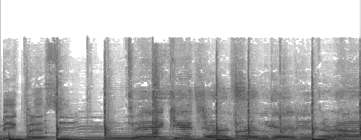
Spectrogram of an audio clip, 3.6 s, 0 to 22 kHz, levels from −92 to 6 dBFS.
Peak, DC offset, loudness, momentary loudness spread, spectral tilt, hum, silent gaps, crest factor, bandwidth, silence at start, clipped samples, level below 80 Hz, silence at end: 0 dBFS; under 0.1%; -16 LUFS; 4 LU; -5 dB/octave; none; none; 14 dB; 16.5 kHz; 0 s; under 0.1%; -18 dBFS; 0 s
